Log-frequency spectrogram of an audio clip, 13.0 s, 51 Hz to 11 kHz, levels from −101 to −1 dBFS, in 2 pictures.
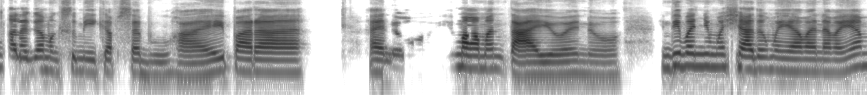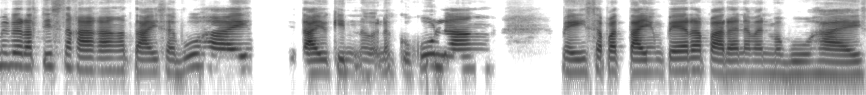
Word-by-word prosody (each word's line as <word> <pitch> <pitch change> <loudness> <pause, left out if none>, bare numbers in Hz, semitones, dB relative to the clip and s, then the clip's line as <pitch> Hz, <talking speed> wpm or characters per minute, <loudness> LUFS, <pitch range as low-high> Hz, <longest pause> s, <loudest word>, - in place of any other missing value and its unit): talaga 215 -3 -1
magsumikap 195 -2 -6
sa 185 - -5
buhay 165 +1 -3
para 190 -2 +3 0.6
ano 185 -3 -1 0.4
yumaman 235 -2 +2
tayo 165 +1 +5
ano. 165 -2 -8 0.3
Hindi 245 +3 -1
'man 270 -1 +1
yung 255 -1 -4
masyadong 225 -3 +3
mayaman 195 -2 -1
na 190 - -1
mayaman, 240 +9 +1
pero 275 -1 +1
at 255 - -1
least 265 -1 -5
nakakaangat 210 -2 +2
tayo 190 -1 +3
sa 185 -1 -8
buhay, 235 +2 +1
hindi - - -40
tayo 180 +1 +5
kinu 185 -1 -9 0.2
nagkukulang, 230 +3 -1 0.7
may 190 0 +1
sapat 200 0 -1
tayong 190 0 +5
pera 205 +2 +3
para 180 -3 +3
naman 175 0 -6
mabuhay. 170 -1 -2
195 Hz, 155 wpm, -23 LUFS, 180-225 Hz, 0.7 s, tayo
